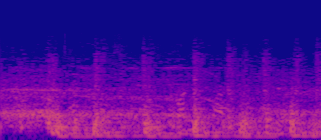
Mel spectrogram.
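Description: Faint field-level ambience of a football match: scattered distant voices of players and a sparse crowd over a steady low hum.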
